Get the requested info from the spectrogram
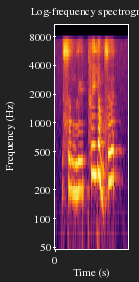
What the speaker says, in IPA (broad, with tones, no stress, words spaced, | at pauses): sʊ˨ŋlyː˨t̚fe˥jɐ˨˩m sɵ˥t̚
